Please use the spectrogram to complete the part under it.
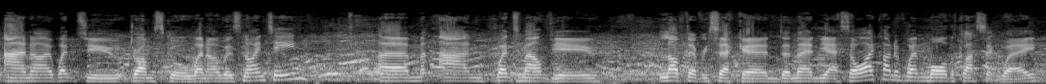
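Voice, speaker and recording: A man's voice: on the high side, a little slow, a loud crowd. A young British man, an actor, chatting casually and enthusiastically in an interview. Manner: enthusiastic, gushing. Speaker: pantomime actor and singer.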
